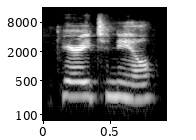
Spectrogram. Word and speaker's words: peritoneal: which I know the peritoneal, I can never say it right. They want the Neil. peritoneal.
